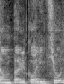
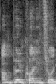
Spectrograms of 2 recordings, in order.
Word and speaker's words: Ampelkoalition: Vous savez, comme font les Allemands, les Ampelkoalition, comme ça s'appelle, les coalitions des feux tricolores. Ampelkoalition, jawohl, Frau de Minibus. Entre Minibus, enfin, je l'ai prononcé à l'allemande, excusez-moi, avec les Verts, le orange, les libéraux, le rouge, le SPD.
